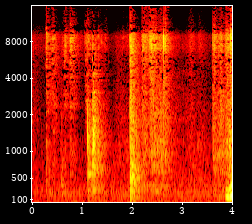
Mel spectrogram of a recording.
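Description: Metal craft tools and a steel ruler clinking and knocking on the work table as foam-board cut-outs are handled: a few separate short knocks and clicks.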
